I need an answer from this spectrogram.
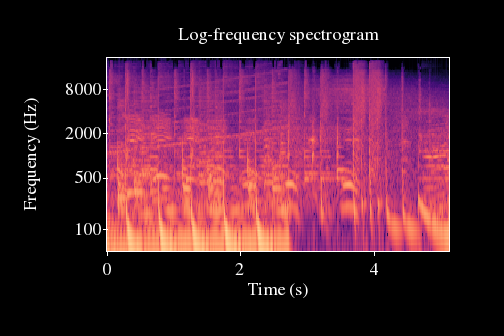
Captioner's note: slow motion laughing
